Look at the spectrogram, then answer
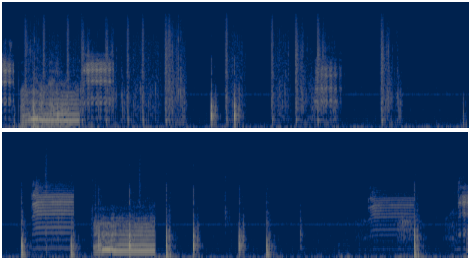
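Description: Minecraft sheep bleating in several short, harmonic calls spread across the stretch, fairly close and clear, with quiet gaps and faint background game noise between them.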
